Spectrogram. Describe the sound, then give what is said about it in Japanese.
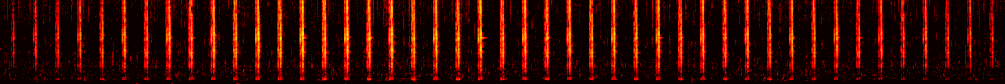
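A clock ticks steadily and crisply, about three sharp ticks per second, clear with no talking, a faint hush underneath. The clock is carried by a clothed rabbit walking past on two legs. “服を着て時計を持った二足歩行のウサギが歩いていったけど、喋るだけの猫なんかよりあっちの方がよっぽど珍しいと思わない？”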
